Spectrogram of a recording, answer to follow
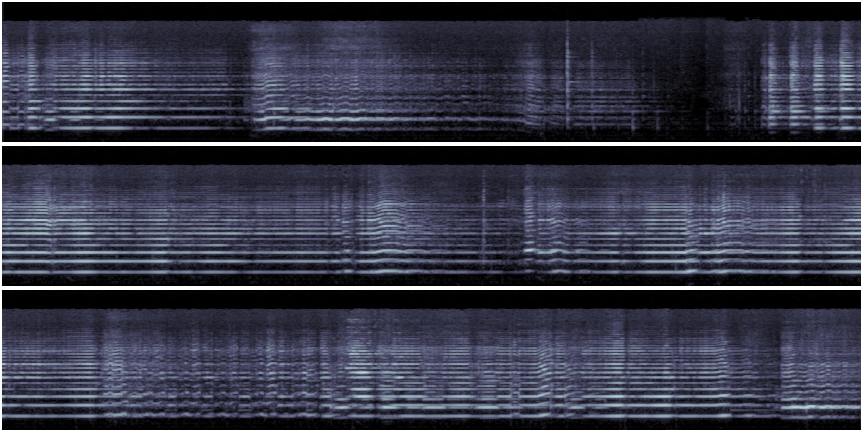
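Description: Violin playing a slow Persian improvisation in the Afshari mode: long held notes with vibrato and ornaments. The playing falls silent briefly about eight seconds in, then resumes.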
